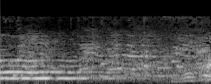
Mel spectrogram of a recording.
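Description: A young man's amplified voice singing a naat: a long held note in the first second, then softer, with the next phrase sliding upward near the end.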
